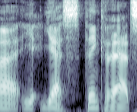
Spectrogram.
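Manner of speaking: put-on smug tone. Retelling a card game, the speaker replays his answer to his opponent, retelling a smug reply. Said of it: "i say smugly".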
